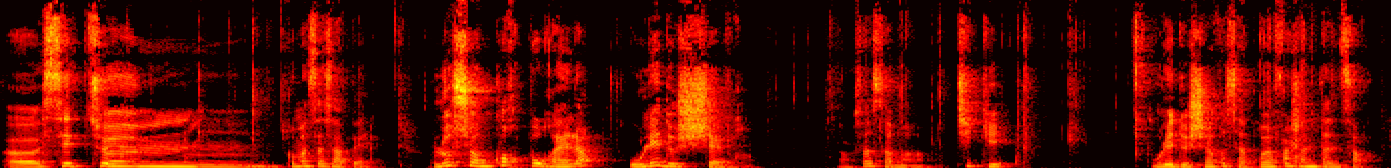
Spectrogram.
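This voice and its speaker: A woman's voice: medium pitch, animated, measured pace, mellow. A woman chatting casually through a shopping haul, hesitant with many fillers and restarts, gushing over scents. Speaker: vlogger showing a shopping haul. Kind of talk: casual haul vlog chat. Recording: echoey room.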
